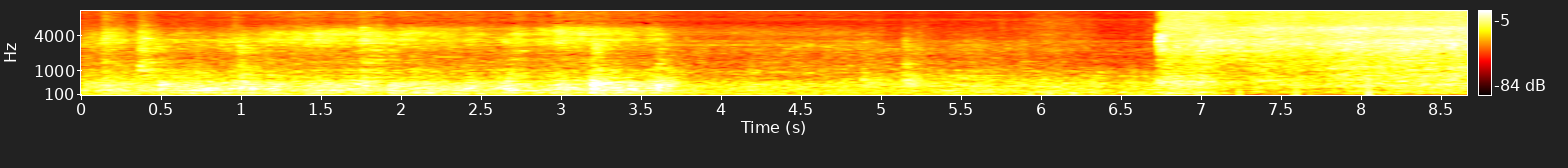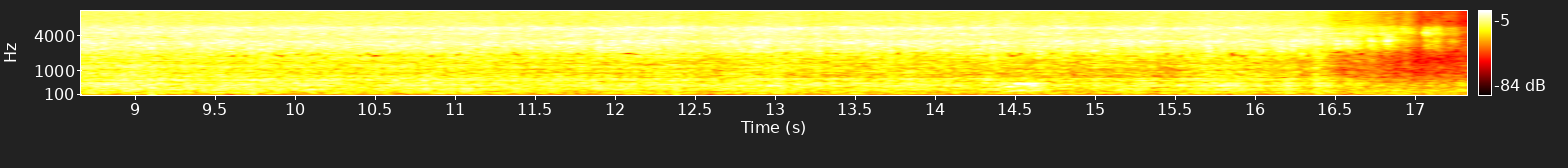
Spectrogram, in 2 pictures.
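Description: A pan flaming up high over a gas burner: a loud, steady hiss cuts in suddenly about seven seconds in and holds for about ten seconds, dropping away near the end. Before it, quieter kitchen noise.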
